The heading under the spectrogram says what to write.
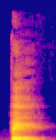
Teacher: Então, oclusiva, porque dá essa explosão, também chamada plosiva. Bilabial, porque eu utilizo o lábio inferior e o superior. Desvozeada, porque eu boto a mãozinha aqui, bem no meu gogó, né? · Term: oclusiva, bilabial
